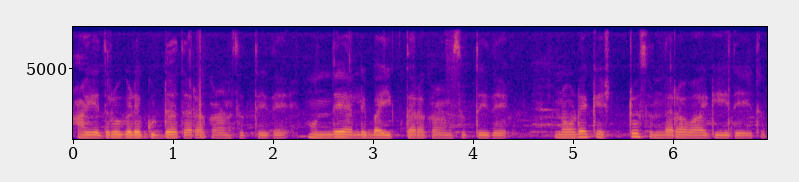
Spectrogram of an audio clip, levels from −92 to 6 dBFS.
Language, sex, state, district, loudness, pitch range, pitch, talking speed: Kannada, female, Karnataka, Bellary, -29 LUFS, 165-185 Hz, 175 Hz, 120 wpm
